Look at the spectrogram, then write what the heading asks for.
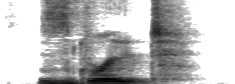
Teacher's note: the Zed or voiced Z sound in was links to Great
